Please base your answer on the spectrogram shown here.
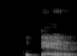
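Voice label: "kutir", Malay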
